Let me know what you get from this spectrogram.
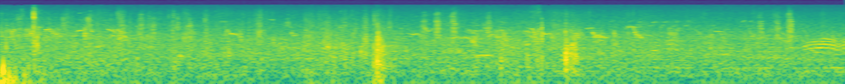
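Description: Birds chirping faintly and on and off, short scattered calls over a light outdoor background hiss.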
